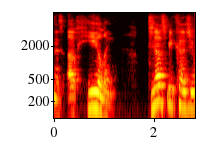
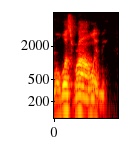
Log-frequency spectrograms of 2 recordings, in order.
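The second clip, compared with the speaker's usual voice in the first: put-on sarcastic tone; 3 semitones lower than usual. Retelling how someone sarcastically asks the nurse about themselves: mock-sarcastic retelling. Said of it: "be sarcastic with it".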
